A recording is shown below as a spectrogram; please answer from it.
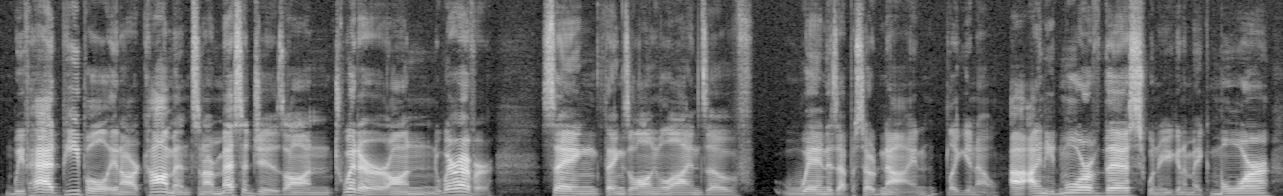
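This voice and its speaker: A man's voice: mid-range voice, unhurried, sharp tone, no room sound, studio quality. A man talking casually as a channel host, explaining an update in a conversational way with stressed key words. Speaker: host of a parody dub channel giving an update.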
